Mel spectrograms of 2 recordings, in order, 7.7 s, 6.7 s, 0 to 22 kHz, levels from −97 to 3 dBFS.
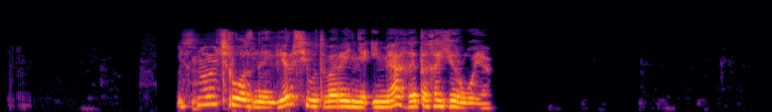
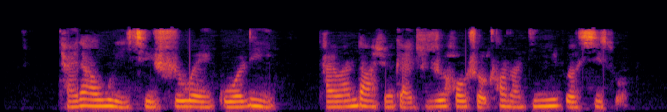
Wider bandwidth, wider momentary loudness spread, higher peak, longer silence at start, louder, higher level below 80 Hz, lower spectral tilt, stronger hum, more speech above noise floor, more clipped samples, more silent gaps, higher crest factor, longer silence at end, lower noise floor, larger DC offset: second, 7.2 kHz vs 8 kHz; first, 14 LU vs 11 LU; first, -2 dBFS vs -6 dBFS; first, 1.75 s vs 0.6 s; first, -13 LUFS vs -25 LUFS; first, -58 dBFS vs -66 dBFS; first, -7 dB/octave vs -3 dB/octave; neither; first, 77 dB vs 49 dB; neither; neither; second, 14 dB vs 22 dB; first, 2.8 s vs 0.45 s; first, -89 dBFS vs -74 dBFS; neither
